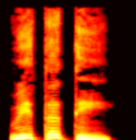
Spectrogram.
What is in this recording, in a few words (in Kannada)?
"ವಿದಿತೆ", kannada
